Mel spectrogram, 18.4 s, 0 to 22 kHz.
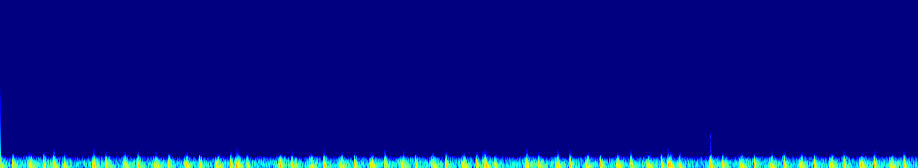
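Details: Male lying on his bed recording his own skipping heartbeat: low thumps near 100 a minute, uneven spacing and occasional pauses, fitting skipped beats.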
